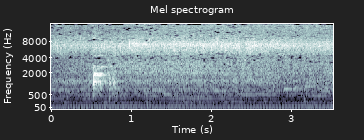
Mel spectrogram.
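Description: Okra masala with chopped tomatoes fries in a pan, a steady close sizzle running throughout, with a brief scrape or clink of a stirring spoon near the start.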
